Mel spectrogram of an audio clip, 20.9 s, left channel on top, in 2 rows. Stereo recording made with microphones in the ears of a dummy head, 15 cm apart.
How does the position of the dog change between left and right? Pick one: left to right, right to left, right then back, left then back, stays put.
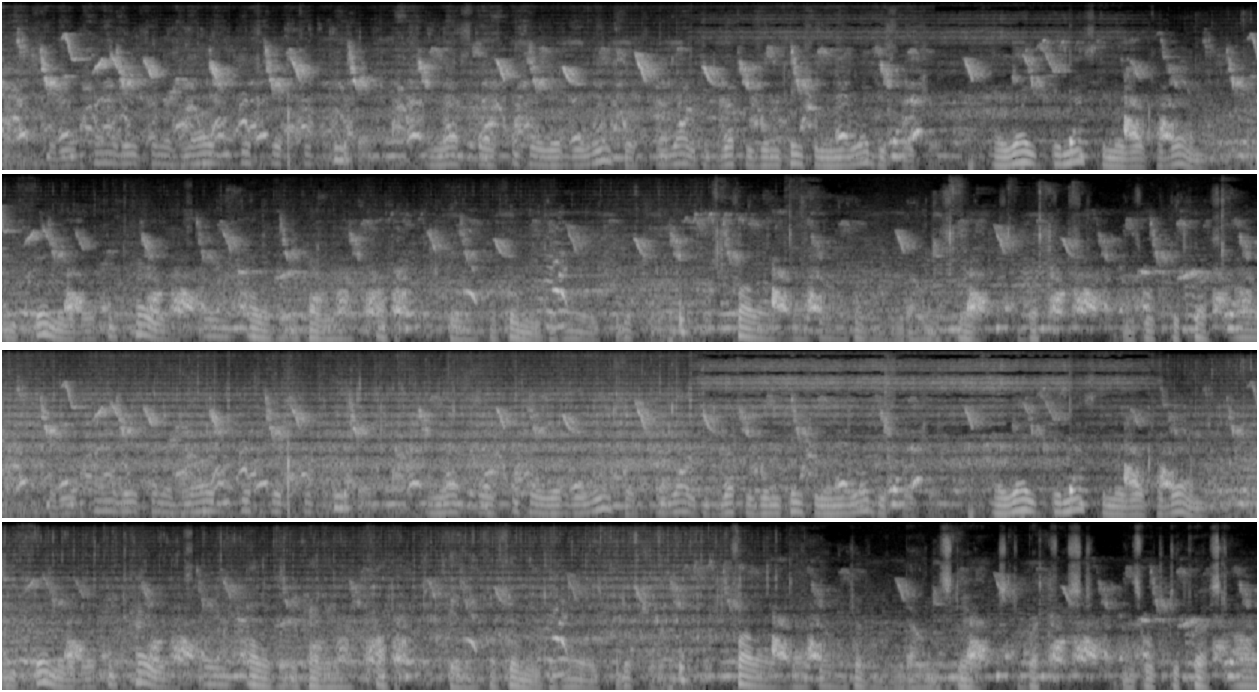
stays put.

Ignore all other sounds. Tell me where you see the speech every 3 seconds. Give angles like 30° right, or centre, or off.
30° left, 20° left, 10° left, 30° right, 60° right, 70° right, 80° right.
